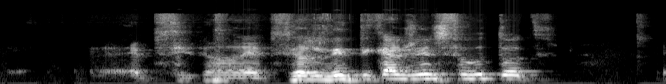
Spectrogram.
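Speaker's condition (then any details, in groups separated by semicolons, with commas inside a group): Machado-Joseph disease (sca3)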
